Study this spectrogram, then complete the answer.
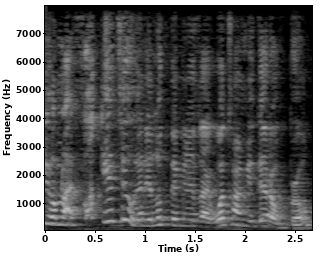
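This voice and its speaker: Over noticeable background noise and audible room echo, a man with a Nigerian accent speaks in an animated tone at an extremely high pitch for a man. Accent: African (Nigerian). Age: young. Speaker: comedian. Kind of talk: stand-up. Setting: stage with audience.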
